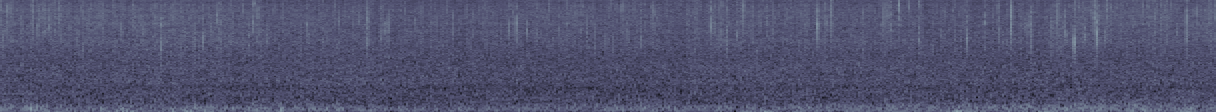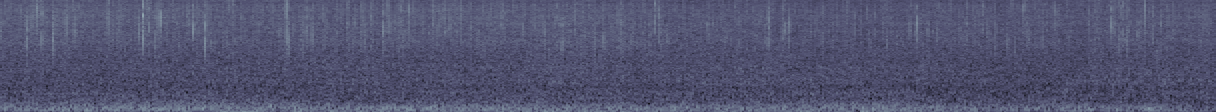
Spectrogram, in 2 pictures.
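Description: Rain falls steadily in a forest in the game Vintage Story, an even, dense patter and hiss that continues without a break and with no voices.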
